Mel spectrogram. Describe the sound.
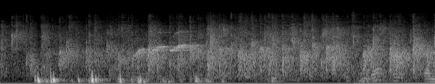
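An audience claps steadily for several seconds to welcome a musician about to perform, a dense, even patter of many hands with a few sharper claps at the start, and faint cheering voices mixed in.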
